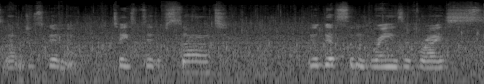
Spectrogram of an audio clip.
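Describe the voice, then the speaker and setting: Raspy woman, lowish voice, chatty and meandering with ums, home kitchen cooking demo, heavy background noise. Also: measured pace. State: recovering from a cold. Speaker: cooking video host. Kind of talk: casual cooking demonstration.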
